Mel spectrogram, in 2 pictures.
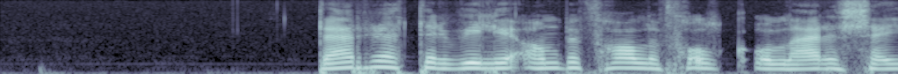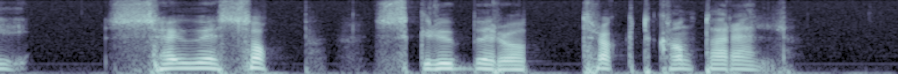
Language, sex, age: Norwegian, male, 52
